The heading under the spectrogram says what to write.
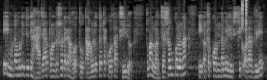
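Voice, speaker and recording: A woman's voice: sits high, rapid-fire, faint music behind, close to an everyday voice. A woman voicing a greedy, snobbish, scheming sister-in-law in a cartoon, chattering nonstop and constantly asking whether the listener understood. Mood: bragging. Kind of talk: cartoon voice acting.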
